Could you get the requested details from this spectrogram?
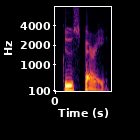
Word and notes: gooseberry: American English

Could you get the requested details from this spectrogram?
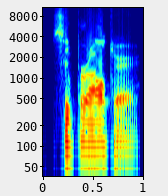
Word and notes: superaltar: American English

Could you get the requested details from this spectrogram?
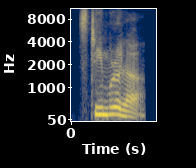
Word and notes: steamroller: Indian

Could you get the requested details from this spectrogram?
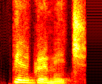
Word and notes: pilgrimage: Indian

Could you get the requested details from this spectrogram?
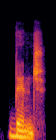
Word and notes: binge: Indian

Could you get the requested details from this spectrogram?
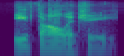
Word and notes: ethology: American English

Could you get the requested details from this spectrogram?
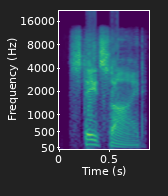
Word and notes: Stateside: American English

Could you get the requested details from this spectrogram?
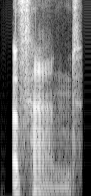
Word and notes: offhand: British English

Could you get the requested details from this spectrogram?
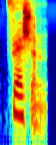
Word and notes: freshen: Indian

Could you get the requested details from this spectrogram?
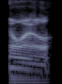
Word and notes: oil: British English

